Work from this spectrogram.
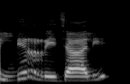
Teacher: آپ ذرا آیت نمبر 7 پر آئیے، للرجالی، دیکھیے را کے اوپر تشدید ہے اور جوڑ کے سختی سے پڑھنا ہے، لیکن را کو موٹا نہیں کرنا کیونکہ باریک حروف ہیں سارے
